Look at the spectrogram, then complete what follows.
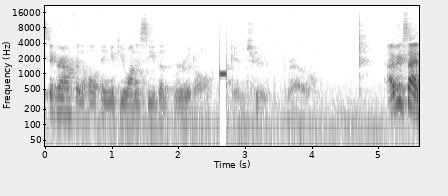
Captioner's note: beep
